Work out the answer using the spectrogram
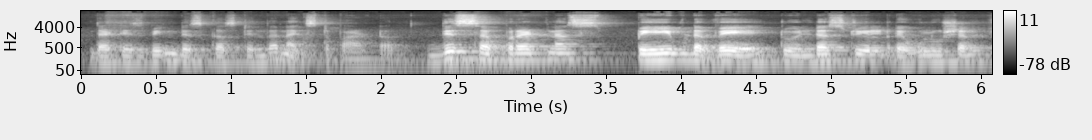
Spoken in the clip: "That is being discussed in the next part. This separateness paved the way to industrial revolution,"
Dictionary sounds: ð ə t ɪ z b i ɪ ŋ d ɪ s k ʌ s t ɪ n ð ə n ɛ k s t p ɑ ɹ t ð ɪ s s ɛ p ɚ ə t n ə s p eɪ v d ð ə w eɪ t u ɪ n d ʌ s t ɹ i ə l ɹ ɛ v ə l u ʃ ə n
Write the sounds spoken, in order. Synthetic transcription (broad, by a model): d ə t ɪ z b i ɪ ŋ d ɪ s k ʌ s t ɪ n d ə n ɛ k s t p ɑ ɹ t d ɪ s s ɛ p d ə t n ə s p eɪ v d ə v eɪ t u ɪ n d ʌ s t ɹ i ə l ɹ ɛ v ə l u ʃ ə n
